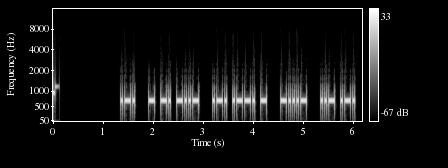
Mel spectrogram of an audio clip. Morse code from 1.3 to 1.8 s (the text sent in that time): R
